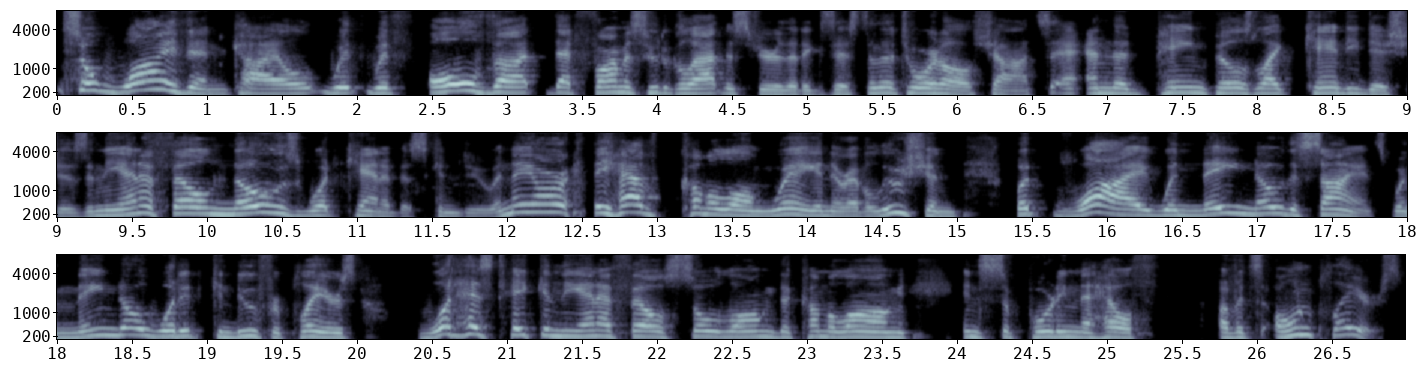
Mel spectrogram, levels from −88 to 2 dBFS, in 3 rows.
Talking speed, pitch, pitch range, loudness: 175 wpm, 180 Hz, 160-200 Hz, -28 LUFS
